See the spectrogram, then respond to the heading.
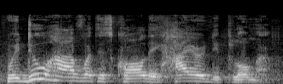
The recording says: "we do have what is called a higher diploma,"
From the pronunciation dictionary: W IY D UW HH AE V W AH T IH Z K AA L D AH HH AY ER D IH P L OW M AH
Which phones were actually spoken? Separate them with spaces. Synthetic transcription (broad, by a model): W IY D UW HH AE V W AH T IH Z K AA L D AH HH AY ER D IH P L OW M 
